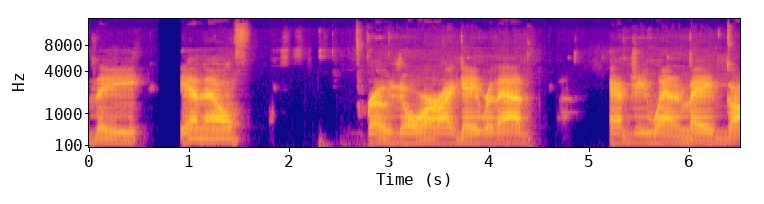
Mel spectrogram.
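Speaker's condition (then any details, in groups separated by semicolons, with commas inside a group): Total laryngectomy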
